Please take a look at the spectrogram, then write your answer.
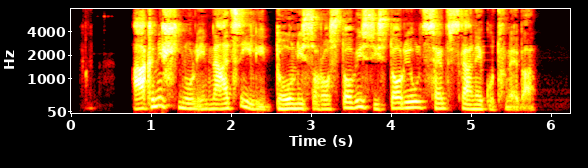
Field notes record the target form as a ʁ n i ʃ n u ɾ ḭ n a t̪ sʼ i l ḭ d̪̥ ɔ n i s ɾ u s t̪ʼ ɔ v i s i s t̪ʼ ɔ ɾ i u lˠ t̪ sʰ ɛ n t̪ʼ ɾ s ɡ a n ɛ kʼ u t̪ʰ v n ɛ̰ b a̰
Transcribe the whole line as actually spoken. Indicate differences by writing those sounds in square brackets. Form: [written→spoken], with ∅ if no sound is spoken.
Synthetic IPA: a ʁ n i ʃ n u [ɾ→l] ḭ n a t̪ sʼ i l ḭ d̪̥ ɔ n i s ɾ [u→ɔ] s t̪ʼ ɔ v i s i s t̪ʼ ɔ ɾ i u lˠ t̪ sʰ ɛ n t̪ʼ ɾ s ɡ a n ɛ kʼ u t̪ʰ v n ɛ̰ b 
